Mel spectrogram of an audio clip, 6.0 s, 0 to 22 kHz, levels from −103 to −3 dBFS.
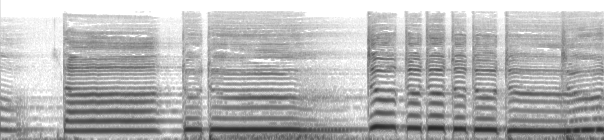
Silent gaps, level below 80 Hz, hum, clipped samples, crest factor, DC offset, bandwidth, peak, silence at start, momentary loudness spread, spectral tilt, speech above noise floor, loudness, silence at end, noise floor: none; -50 dBFS; none; under 0.1%; 12 dB; under 0.1%; 13.5 kHz; -14 dBFS; 0 s; 12 LU; -4.5 dB/octave; 25 dB; -28 LUFS; 0 s; -50 dBFS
